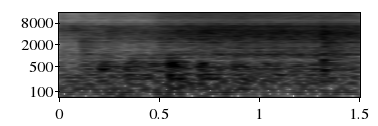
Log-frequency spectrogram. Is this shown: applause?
no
